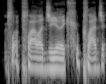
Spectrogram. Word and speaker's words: pelagic: You seem to know a lot about water these days, soaking and always pelagic.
